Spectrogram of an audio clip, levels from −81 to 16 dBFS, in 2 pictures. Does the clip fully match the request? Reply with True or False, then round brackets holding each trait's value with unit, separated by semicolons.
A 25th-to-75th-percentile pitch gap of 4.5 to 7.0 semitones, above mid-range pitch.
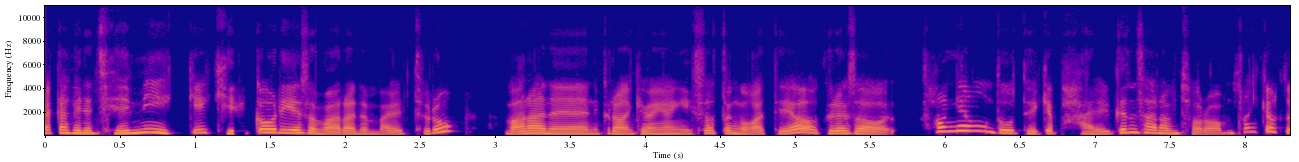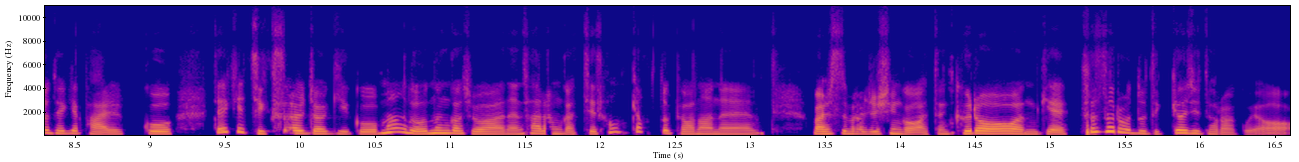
True (5.2 semitones; 195 Hz)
